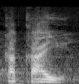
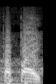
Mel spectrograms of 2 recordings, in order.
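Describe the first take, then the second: First: The word begins with a 'c' sound. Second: The word begins with a 'p' sound.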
